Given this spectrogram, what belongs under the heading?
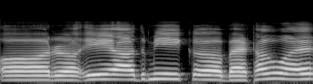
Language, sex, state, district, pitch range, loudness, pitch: Hindi, female, Maharashtra, Washim, 205-240 Hz, -11 LUFS, 225 Hz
